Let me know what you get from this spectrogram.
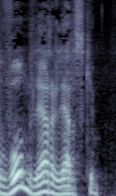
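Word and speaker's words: фон Ляр-Лярский: А потом объединили, потому что по-немецки фон пишется через букву В, фон Лярский. А в России эта буква читается как В. Поэтому он стал вон Ляр Лярским.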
